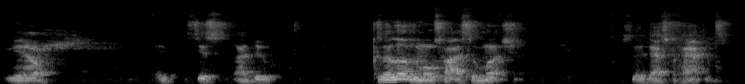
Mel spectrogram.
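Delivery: choked up, barely getting the words out; emotional. Real, not acted. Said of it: "I get emotional about this situation".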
